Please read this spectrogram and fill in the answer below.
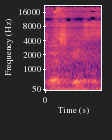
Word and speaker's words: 常識: Joshki?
